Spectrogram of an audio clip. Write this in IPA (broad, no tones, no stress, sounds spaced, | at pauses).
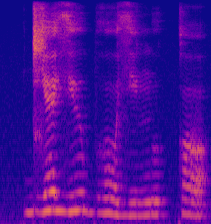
d͡ʑ ɛ zʲ ɯ bʱ o zʲ e ŋ u kː ɔ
